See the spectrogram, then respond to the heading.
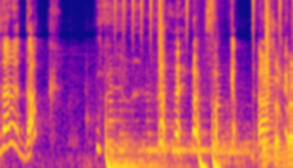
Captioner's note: laughing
